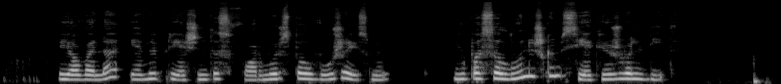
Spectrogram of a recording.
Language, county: Lithuanian, Telšiai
